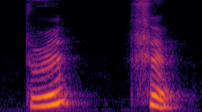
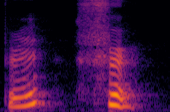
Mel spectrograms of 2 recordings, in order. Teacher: the stress is on the second syllable, fer. Prefer.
